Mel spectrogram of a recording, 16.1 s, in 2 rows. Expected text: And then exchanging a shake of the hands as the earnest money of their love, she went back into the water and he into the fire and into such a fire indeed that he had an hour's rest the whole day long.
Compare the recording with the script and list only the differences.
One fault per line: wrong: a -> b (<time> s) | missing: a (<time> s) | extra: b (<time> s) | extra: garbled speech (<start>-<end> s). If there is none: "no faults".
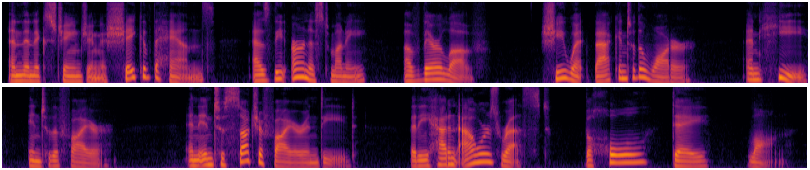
no faults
